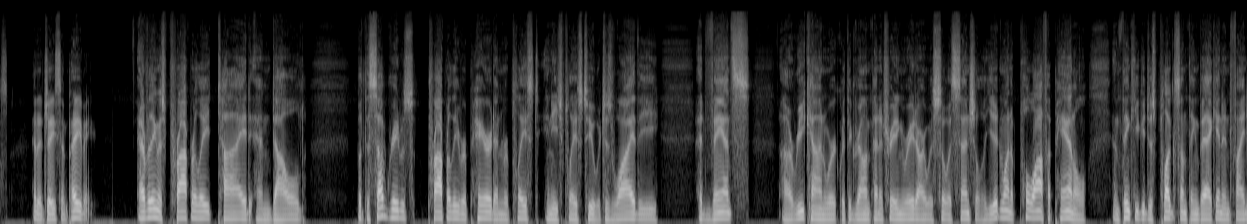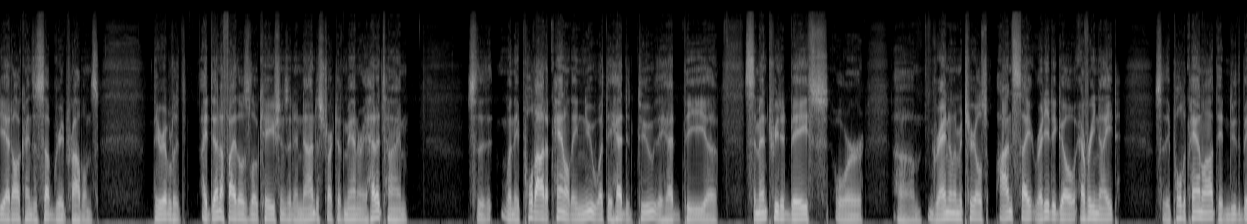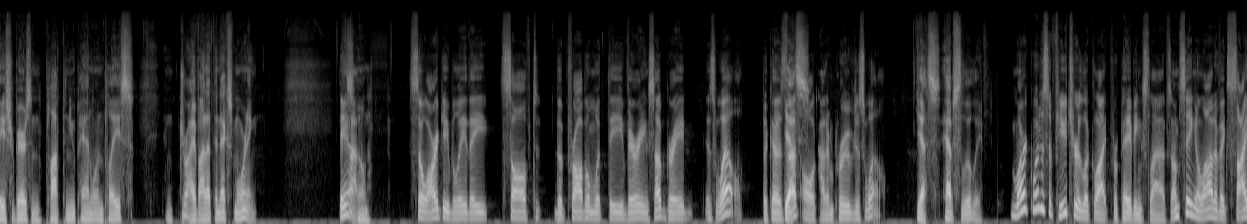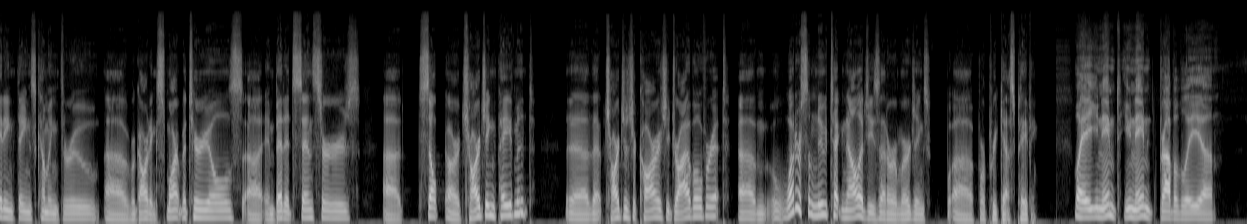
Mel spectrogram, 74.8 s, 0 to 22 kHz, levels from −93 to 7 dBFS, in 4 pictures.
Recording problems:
none

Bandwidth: 17 kHz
